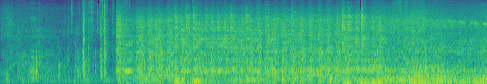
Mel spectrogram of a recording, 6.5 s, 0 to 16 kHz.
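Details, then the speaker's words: Mk4 Ford Fiesta van after driveway swap from the old 1.8 diesel to a used running engine, fuel lines hand-bled, jump-started from another battery: brief cranking, then clean catch, throttle blip and even steady diesel clatter; healthy start. "starts and I tell you what it sounds so good sounds brilliant really really happy with this"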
